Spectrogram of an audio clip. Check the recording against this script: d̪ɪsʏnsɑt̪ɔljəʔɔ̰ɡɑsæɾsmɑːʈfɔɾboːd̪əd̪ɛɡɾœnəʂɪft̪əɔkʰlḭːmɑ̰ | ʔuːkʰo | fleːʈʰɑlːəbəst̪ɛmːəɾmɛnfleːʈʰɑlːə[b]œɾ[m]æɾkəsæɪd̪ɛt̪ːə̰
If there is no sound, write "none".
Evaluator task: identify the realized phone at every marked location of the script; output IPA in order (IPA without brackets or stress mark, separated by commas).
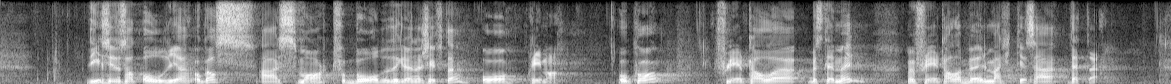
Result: b, m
